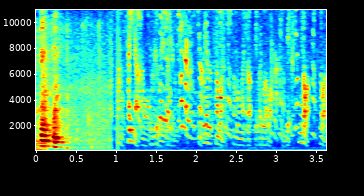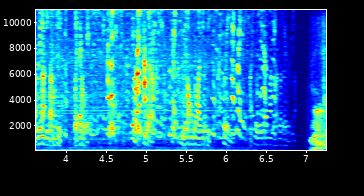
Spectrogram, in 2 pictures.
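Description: Voices chatter quickly at a sped-up pace.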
